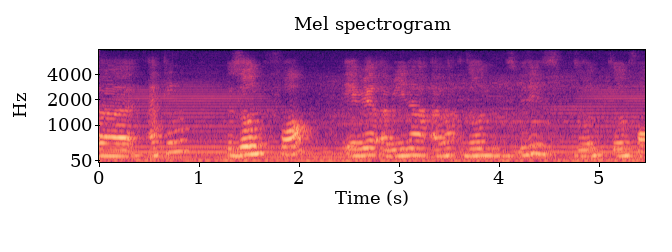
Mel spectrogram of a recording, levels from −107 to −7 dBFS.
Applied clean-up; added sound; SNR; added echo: none; Wind instrument, woodwind instrument; 14 dB; none.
